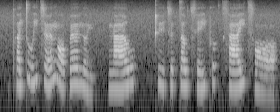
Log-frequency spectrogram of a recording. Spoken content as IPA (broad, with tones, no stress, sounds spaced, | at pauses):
pʰ ɐ˨˥ j t̪ uː˨˥ j t͡s œː˨˥ ŋ ɔː˨˩ p œː˧ n̪ ɵ˨˩ ɥ | ŋ aː˨˥ w | kʰ yː˨˩ t͡s ɵ˨ t̚ t̪ ɐ˨ w t͡sʰ e˨˥ j pʰ ʊ˧ k̚ t͡sʰ aː˨˥ j t͡sʰ ɔː˨˩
